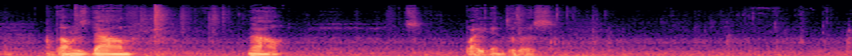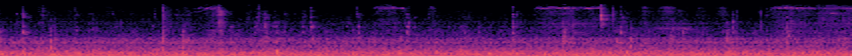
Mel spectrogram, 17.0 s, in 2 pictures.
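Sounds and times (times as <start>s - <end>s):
person chewing: 5.7s - 17.0s.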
